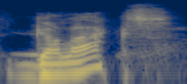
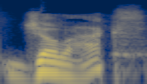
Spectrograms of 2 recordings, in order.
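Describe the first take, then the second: First: The name begins with a hard G sound. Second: The name begins with a J sound. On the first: The speaker calls it right. "And then the name of the group is Galax?" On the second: The speaker calls it wrong. "Which I have been mispronouncing for the last few weeks on the air as Jalax"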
